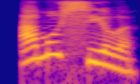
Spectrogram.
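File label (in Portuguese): "a mochila", Portuguese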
